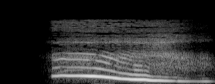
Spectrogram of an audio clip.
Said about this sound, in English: She yawned mightily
